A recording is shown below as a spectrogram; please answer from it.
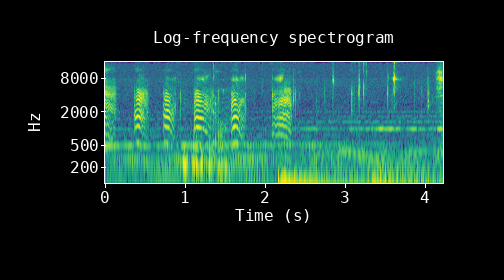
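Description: Background music with held tones, a deep bass note coming in about halfway. Over it in the first half comes a quick run of short, high squeaks, each falling in pitch, two or three a second, from a nursing baby squirrel feeding from a syringe.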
